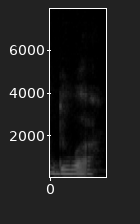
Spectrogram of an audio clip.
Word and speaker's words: doigt: Je vois 3 doigts. Eu vejo 3 dedos. 3. E doigt é dedo. Lembrando que as últimas consoantes não são pronunciadas. E o oi da gente tem som de UA.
